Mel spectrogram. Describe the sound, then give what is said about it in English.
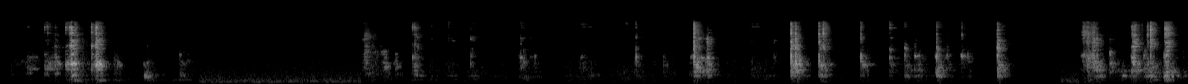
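A bolt being tightened with a spanner makes many faint, sharp metallic clicks and ticks in irregular bursts, with a quieter hissing stretch partway through. “So what I decided to do was to make the point was to bolt, and I hope you can see this. I'm bolting.”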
